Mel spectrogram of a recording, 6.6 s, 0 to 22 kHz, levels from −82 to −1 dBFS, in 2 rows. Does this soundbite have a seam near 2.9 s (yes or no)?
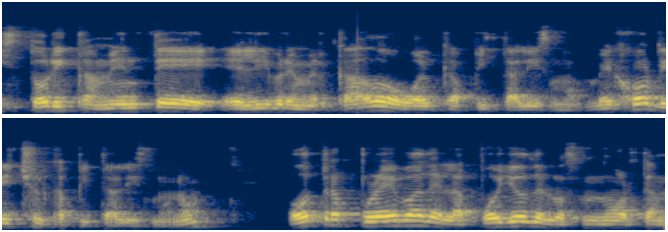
no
